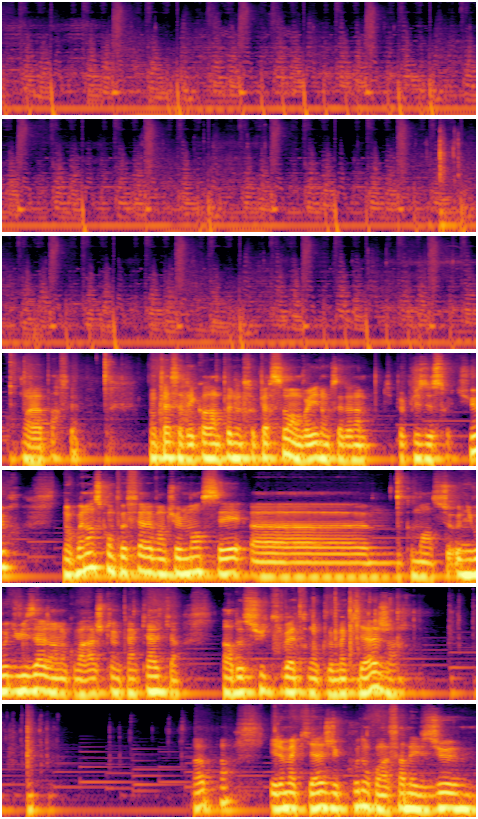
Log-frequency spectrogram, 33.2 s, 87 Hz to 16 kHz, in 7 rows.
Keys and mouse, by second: 13.3 right click, 14.8 middle click, 15.4 right click, 31.1 right click.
